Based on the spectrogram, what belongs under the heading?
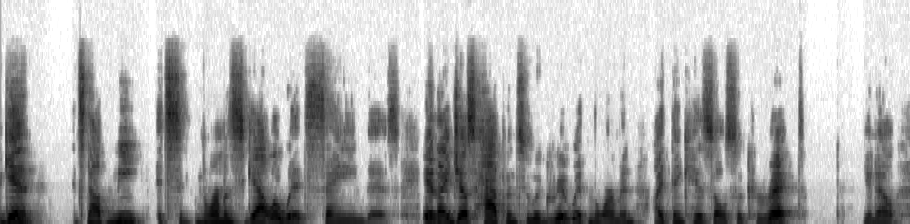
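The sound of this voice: At a fairly slow pace, a woman with a low pitch speaks with lively intonation.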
